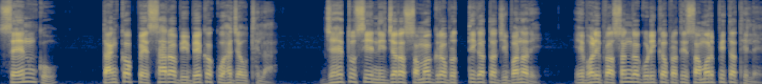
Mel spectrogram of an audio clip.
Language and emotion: Odia, neutral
